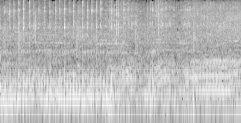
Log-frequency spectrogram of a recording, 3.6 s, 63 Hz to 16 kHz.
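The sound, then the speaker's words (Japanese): A small, lightweight two-stroke four-port engine with a magnesium engine body is started and roars loudly and continuously, its pitch climbing as it revs up to about 12,000 rpm, a high, buzzing whine much like a chainsaw or motorcycle, with no speech. “おお、エンジンの回転が上がる上がる。この回転なんと12000回転、まるでバイクやチェーンソーみたいな感じの回転だね。”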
